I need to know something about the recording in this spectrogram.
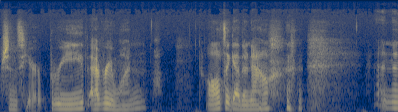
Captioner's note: chuckles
